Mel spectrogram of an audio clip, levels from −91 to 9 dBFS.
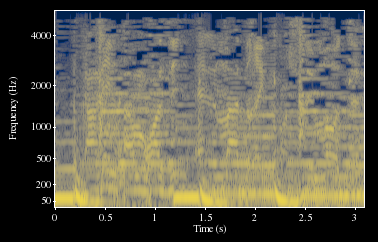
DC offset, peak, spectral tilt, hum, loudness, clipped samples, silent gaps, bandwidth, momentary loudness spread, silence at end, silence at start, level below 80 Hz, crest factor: under 0.1%; 0 dBFS; -8.5 dB/octave; none; -9 LUFS; 1%; none; 5.2 kHz; 3 LU; 0 s; 0 s; -10 dBFS; 6 dB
